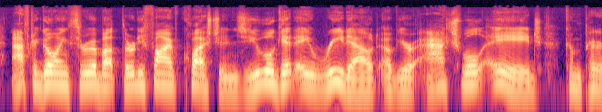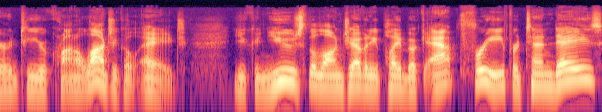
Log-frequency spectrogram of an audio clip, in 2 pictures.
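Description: Fairly high in pitch, a man talks in an unremarkable speaking voice at a moderate pace with ordinary pitch variation. The recording is very clean, with a silent background. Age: 60s. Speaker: health radio host. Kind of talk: radio interview; scripted narration.

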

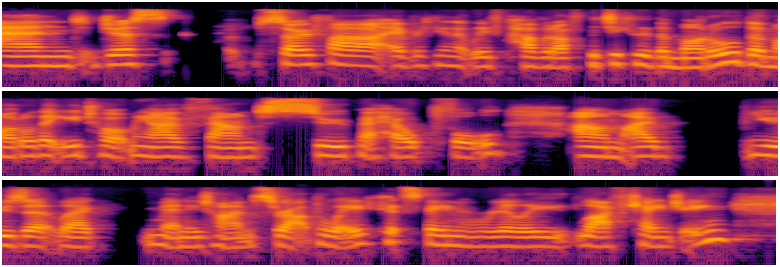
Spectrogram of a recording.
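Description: This woman has an unremarkable speaking voice at medium pitch, with fairly even intonation. She speaks at a fairly quick pace over a quiet background. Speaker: wedding planner, coaching client. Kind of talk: casual interview chat.

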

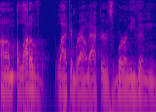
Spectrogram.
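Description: A man speaks at a moderate pace in an ordinary speaking voice. His pitch sits fairly low, with fairly even intonation. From South Philadelphia, US. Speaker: puppeteer and actor. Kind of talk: interview. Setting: studio.

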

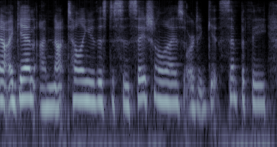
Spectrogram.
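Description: Delivered at a fairly quick clip, a plain, everyday voice shows ordinary pitch variation. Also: woman. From US Pacific Northwest, southeastern Washington State. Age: 50s. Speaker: podcast host, doctor. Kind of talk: memoir narration.

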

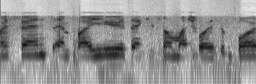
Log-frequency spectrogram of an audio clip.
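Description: Against noticeable background noise, a man speaks at medium pitch and a moderate pace. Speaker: singer. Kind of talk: radio interview. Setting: phone call.

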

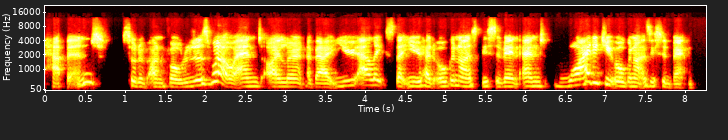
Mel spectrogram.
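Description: In an Australian accent, a woman speaks at a moderate pace. Her pitch sits at a medium level. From rural Western Australia. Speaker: podcast host and business mentor. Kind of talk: casual chat. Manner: animated.

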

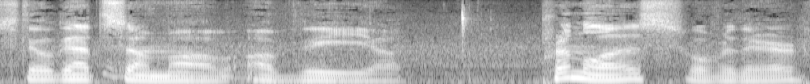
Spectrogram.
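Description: Over noticeable background noise, a man speaks in a medium pitch with fairly even intonation. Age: old. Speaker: horticulture expert, radio co-host. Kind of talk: call-in radio show. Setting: live radio broadcast from a nursery. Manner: halting.

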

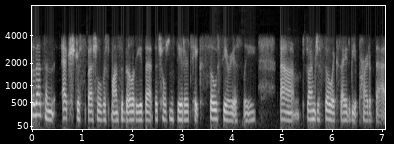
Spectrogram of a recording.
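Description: A woman's very deep, low voice at a very fast pace, with ordinary pitch variation. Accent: American. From US South (North Carolina). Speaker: theater casting director. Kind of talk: interview. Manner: animated.

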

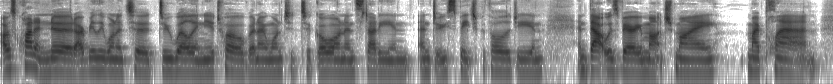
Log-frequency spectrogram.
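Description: In a very clean recording with a silent background, a woman with an Australian accent speaks at a fairly quick pace in a monotone, flat intonation. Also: fairly low pitch for a woman. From Australia, Adelaide. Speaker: speech pathologist and former beauty pageant winner. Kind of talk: casual chat.

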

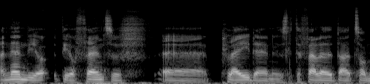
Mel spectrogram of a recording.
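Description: A man speaks with monotone, flat intonation on a very clean recording with a silent background. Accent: Dublin. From Dublin, Ireland. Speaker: former Gaelic football player, pundit. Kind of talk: casual sports discussion. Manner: halting, repeats words.

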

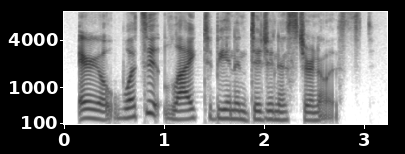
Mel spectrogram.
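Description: With an American accent and a normal speaking voice, a woman talks at a moderate pace and a fairly low pitch, with ordinary pitch variation, in a very clean recording with a silent background. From Los Angeles, California. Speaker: podcast host. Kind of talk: scripted narration.

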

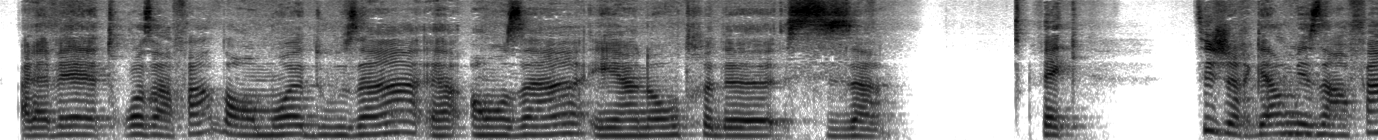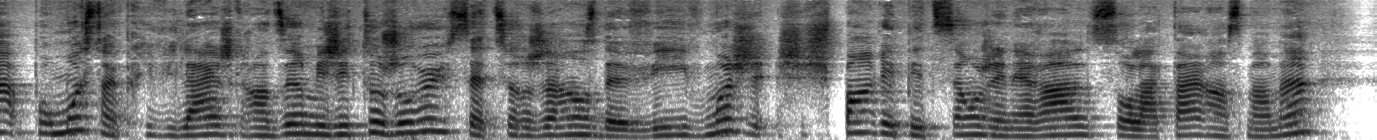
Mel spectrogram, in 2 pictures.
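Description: A woman at a moderate pace, fairly high in pitch, with ordinary pitch variation and a normal speaking voice. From Quebec. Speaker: TV host. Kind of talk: casual chat. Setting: dinner at a home.

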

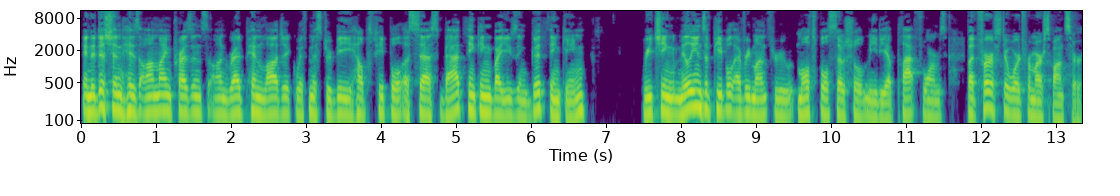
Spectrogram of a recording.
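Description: A man with a normal speaking voice of medium pitch talks at a moderate pace with fairly even intonation, in a dry, close sound with no echo. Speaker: podcast host. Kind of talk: interview chat.

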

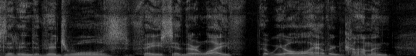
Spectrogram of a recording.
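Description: Vocal fry and very wide pitch swings at a moderate pace, with an American accent, on a very clean recording with a silent background. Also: man. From US Midwest, Iowa (Davenport area). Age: 70s. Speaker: cancer survivor. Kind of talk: personal testimony in a radio interview. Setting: studio.

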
